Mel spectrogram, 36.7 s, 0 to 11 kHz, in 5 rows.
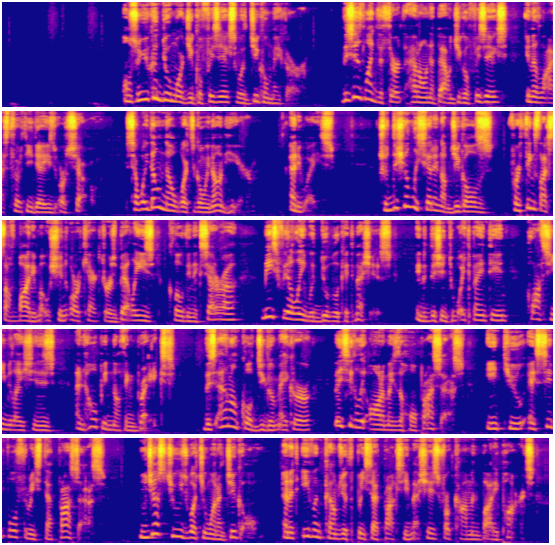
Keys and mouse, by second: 1.8 click, 2.3 click, 2.5 middle click, 2.7 click, 2.7 r, 3.2 space, 4.1 d, 5.6 space, 6.9 click, 7.5 click, 8.1 click, 8.5 click, 9.1 click, 9.5 click, 9.9 click, 11.9 click, 12.5 click, 13.1 click, 14.1 click, 15.9-18.7 drag, 19.3 click, 20.7-22.5 drag, 24.0 click, 26.4 ctrl+click, 27.1 g, 27.7 Tab, 29.5 click, 30.5 click, 31.1 click, 31.5 space, 32.6 click, 33.1 click, 33.9 space, 34.4 click, 36.5 middle click.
